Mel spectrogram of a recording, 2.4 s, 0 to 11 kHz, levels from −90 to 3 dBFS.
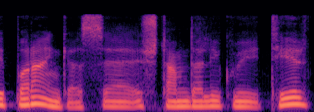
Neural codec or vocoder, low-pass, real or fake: codec, 16 kHz, 0.9 kbps, LongCat-Audio-Codec; 7.2 kHz; fake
